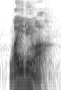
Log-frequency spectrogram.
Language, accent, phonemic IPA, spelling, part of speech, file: French, France, /bʁwa.je dy nwaʁ/, broyer du noir, verb, LL-Q150 (fra)-broyer du noir.wav
- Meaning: to brood (to have negative thoughts)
